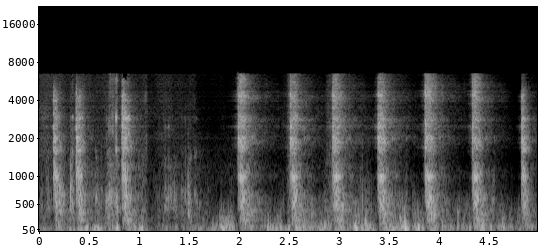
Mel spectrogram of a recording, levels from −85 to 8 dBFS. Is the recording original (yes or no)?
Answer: no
